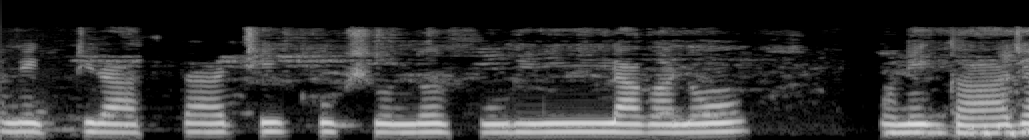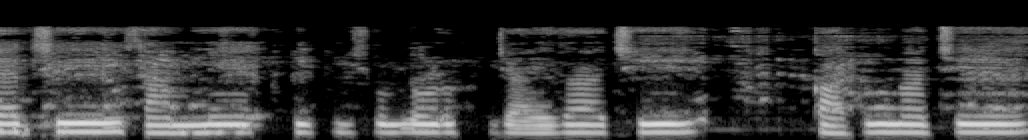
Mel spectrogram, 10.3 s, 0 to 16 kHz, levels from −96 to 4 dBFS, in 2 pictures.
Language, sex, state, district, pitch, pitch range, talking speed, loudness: Bengali, female, West Bengal, Paschim Medinipur, 215 Hz, 210-225 Hz, 110 wpm, -20 LUFS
